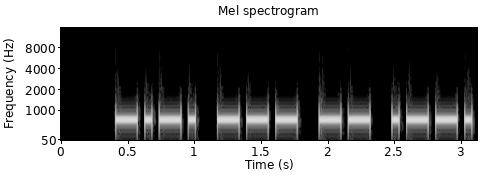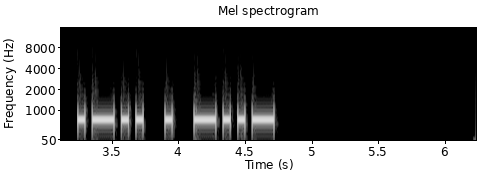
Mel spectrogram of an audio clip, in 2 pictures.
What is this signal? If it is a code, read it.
Morse code, heard as a keyed tone, about 22 wpm, 700 Hz. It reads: COMPLEX
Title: Seven Letter Words - 22wpm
